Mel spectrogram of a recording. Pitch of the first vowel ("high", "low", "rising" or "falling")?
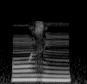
high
